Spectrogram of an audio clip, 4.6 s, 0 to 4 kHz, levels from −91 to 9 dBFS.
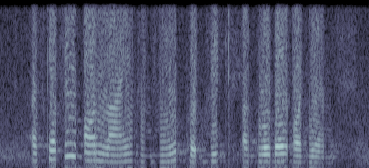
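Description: From start to end the speech carries a mu-law and A-law mix-up. Samples written on the mu-law curve are decoded as A-law, scrambling levels into harsh distortion with hiss in the pauses. The waveform shows jagged, uneven peaks and never-silent gaps, while the spectrogram shows broadband grain capped at 4 kHz, which fits 8 kHz G.711 telephone coding.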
